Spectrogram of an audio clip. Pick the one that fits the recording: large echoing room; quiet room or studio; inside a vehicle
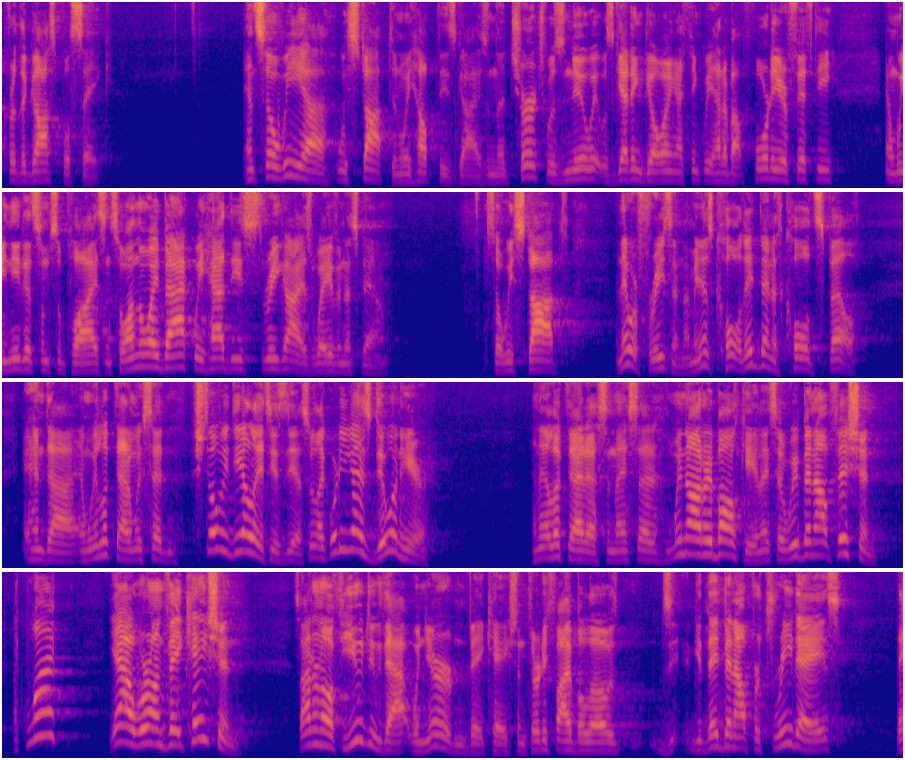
large echoing room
